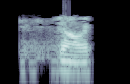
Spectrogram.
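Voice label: police dispatch, Scottsdale PD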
